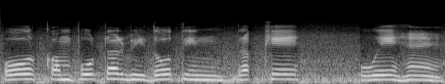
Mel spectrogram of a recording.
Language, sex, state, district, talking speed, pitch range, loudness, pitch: Hindi, female, Haryana, Charkhi Dadri, 110 wpm, 210-235 Hz, -13 LUFS, 225 Hz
